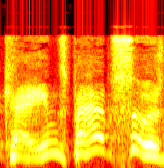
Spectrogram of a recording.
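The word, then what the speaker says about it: Keynes: Like all good, charismatic, bisexual men, there are two ways to pronounce his surname. But he himself Bowie Bowie. But his always said canes perhaps so as not to be associated with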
